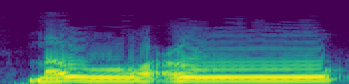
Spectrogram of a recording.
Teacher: عین کو اپنے صحیح مخرج سے ادا کریں گے اور 1 سیکنڈ کھینچنا ہے، واو مد ہے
